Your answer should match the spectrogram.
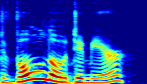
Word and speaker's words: Volodymyr: Vladimir the Great is a Russian name, but Volodymyr is the Ukrainian pronunciation.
